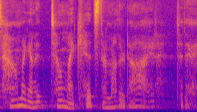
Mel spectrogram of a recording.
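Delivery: hushed, half-whispered despair; grieving husband. Retold or imitated. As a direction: voice sinking almost to a whisper in retold grief. Widower facing telling his children.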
